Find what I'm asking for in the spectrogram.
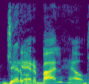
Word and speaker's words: Yerbal Health: Yerba Health, ¿verdad? Eh, ¿Cómo es? – Yerbal Health. – Yerbal Health. Se escribe con Y, es como decir herbal, pero se escribe yerbal.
